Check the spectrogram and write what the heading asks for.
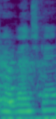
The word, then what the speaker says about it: Nowitzki: Dirk Nowitzki.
